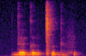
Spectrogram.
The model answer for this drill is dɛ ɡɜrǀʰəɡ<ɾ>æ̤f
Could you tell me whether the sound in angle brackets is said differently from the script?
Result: no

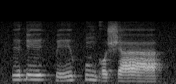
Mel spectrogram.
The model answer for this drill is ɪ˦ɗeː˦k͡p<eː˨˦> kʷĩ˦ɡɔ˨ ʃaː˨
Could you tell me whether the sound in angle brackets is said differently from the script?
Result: no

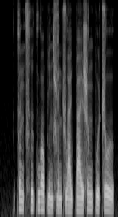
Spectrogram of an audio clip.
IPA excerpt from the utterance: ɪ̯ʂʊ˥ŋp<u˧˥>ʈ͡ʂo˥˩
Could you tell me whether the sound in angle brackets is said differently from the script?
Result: yes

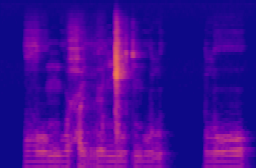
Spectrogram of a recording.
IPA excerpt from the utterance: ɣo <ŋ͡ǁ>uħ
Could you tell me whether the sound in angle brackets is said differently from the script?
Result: yes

